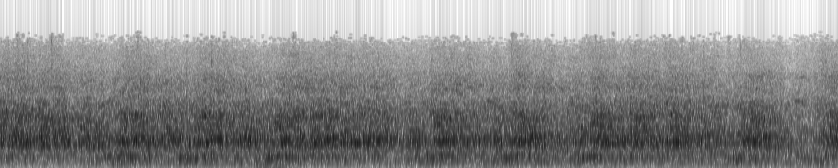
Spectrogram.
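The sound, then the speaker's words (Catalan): A large crowd roars and cheers continuously in celebration of a castells (human tower) performance by les Joves, a dense, loud wall of shouting voices that holds steady without pause from start to finish. “aquesta Increïble. celebració de les joves.”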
